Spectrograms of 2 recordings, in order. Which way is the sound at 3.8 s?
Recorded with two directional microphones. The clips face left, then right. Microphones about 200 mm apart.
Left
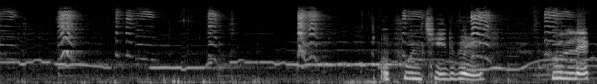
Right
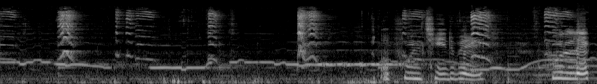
50° left (ahead or behind).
